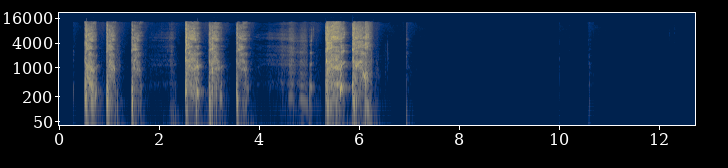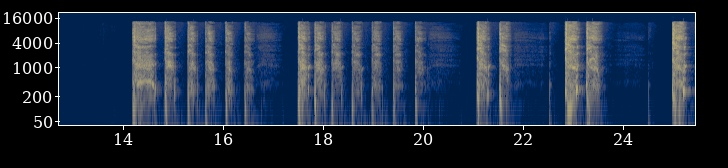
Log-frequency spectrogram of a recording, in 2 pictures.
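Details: Repeated runs of short, sharp coughs from an adult with a cold, separated by pauses: a coughing fit as the cold is clearing.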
